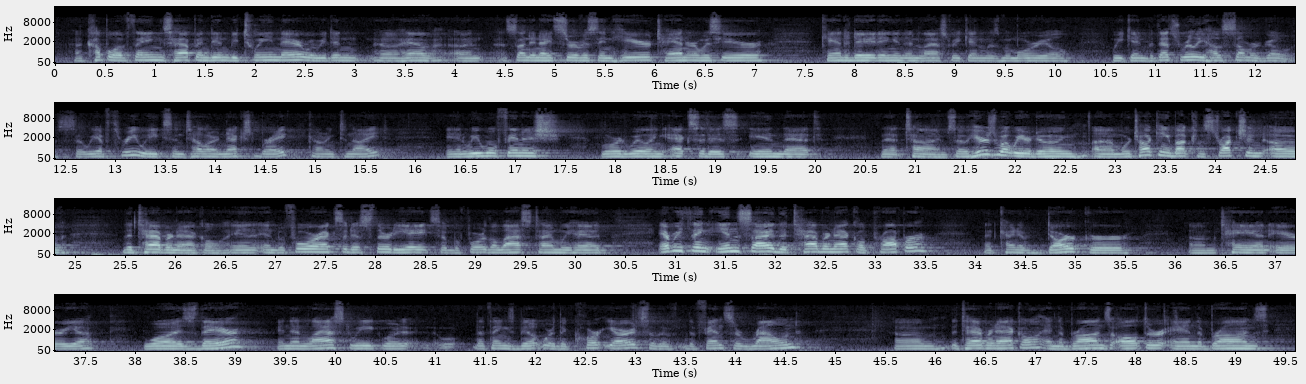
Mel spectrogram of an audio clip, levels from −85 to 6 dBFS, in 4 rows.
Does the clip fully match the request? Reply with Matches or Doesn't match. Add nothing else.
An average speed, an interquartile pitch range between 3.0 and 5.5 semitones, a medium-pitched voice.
Doesn't match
